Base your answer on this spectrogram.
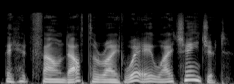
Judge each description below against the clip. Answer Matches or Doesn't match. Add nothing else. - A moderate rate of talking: Doesn't match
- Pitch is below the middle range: Matches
